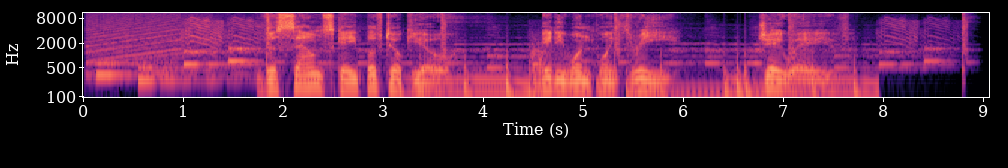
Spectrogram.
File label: radio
